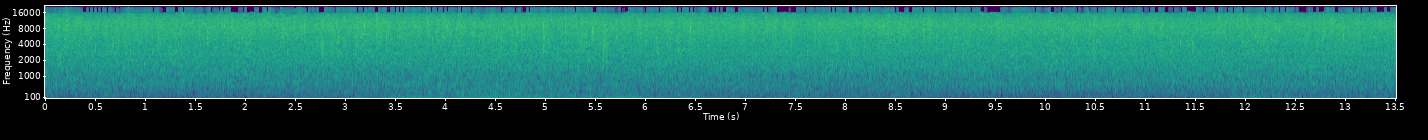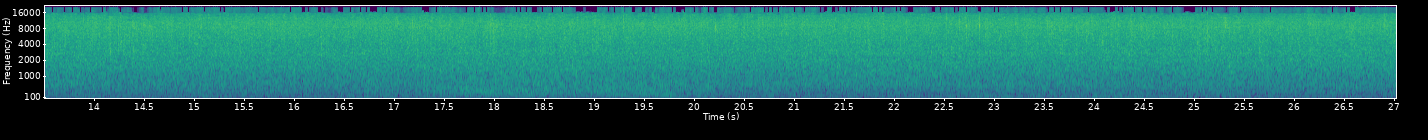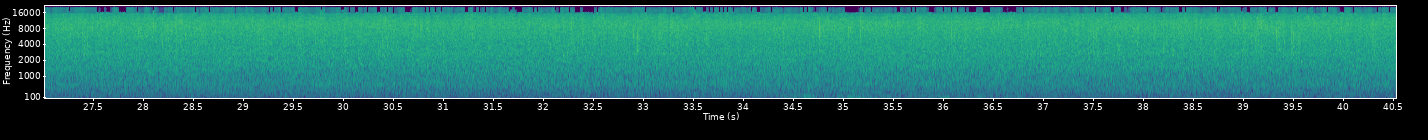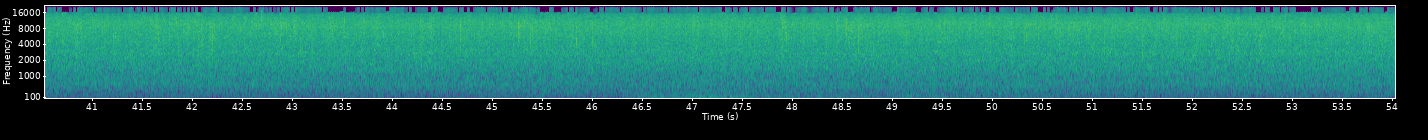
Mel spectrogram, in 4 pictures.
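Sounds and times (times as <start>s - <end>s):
heavy rain falling: 0.0s - 54.0s
distant thunder rumbles: 3.0s - 8.7s, 11.7s - 24.6s.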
